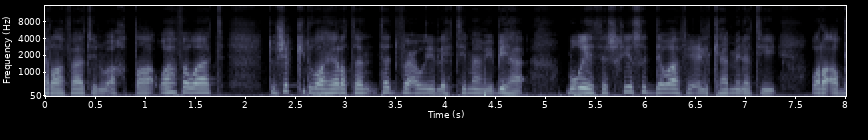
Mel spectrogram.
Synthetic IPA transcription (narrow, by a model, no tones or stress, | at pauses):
ɪɾˤaːfaːt̪wɪʔɑxt̪ˤɑːʔwɪhafawaːt̪ː | ʊʃakːɪlðˤɑːɦɪɾɑt̪ad̪faʕlɪlɪht̪ɪmaːmbɪɦabʊɣɪjat̪ːaʃxiːsˤɪd̪ːawaːfɪʕalkaːmɪna | wɑɾˤɑːʔd̪ˤ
